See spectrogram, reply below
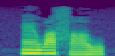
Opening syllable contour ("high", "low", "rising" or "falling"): high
